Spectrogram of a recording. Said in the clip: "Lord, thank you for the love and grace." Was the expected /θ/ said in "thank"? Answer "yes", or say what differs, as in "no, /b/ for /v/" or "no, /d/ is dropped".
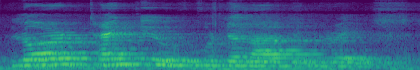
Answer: no, /t/ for /θ/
